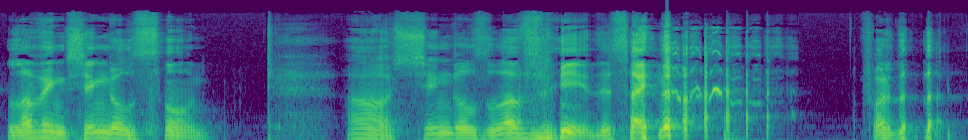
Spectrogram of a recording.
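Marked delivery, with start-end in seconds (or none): none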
